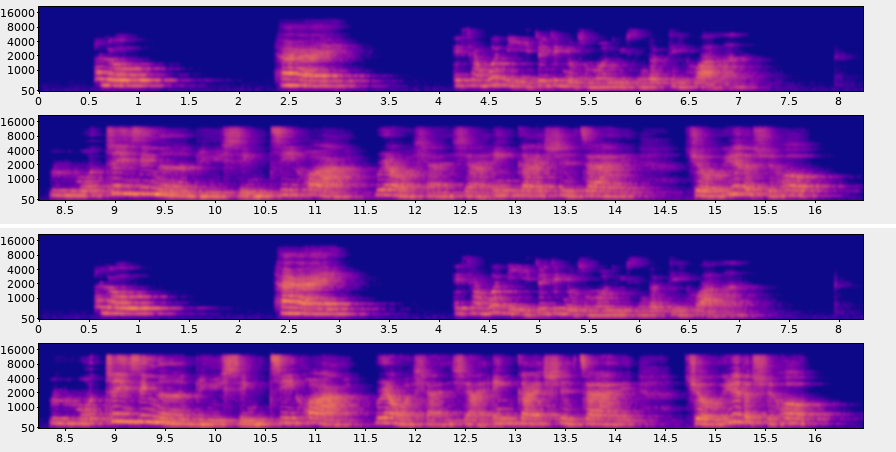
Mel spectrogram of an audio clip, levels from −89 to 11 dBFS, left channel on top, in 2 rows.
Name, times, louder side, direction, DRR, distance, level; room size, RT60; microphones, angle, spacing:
voice 1, 0.6-1.1 4.1-7.1, left 1 dB, 20° left, 2 dB, 0.8 m, -27 dB
voice 2, 2.4-3.1 8.3-15.9, right 2 dB, 45° right, 6 dB, 0.7 m, -24 dB
5.7 x 4.7 x 3.8 m, 0.81 s
head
